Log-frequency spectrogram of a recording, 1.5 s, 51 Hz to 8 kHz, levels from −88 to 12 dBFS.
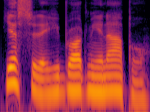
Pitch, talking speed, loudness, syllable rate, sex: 130 Hz, 240 wpm, -16 LUFS, 6.4 syllables/s, male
